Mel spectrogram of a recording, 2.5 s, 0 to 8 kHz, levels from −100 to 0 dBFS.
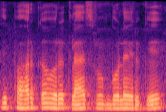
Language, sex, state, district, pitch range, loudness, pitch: Tamil, male, Tamil Nadu, Kanyakumari, 110-120 Hz, -16 LUFS, 115 Hz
